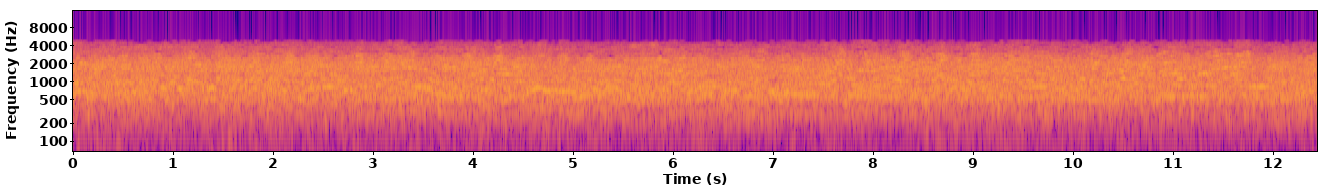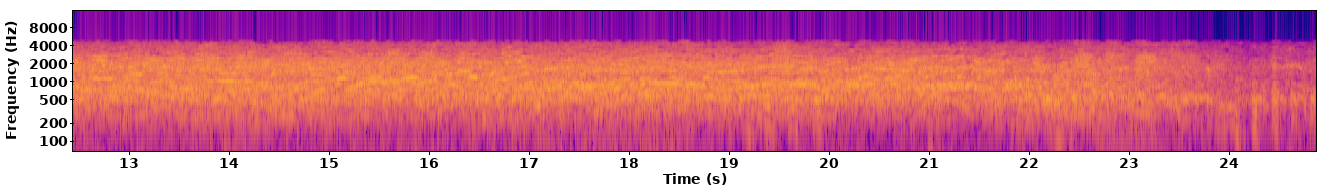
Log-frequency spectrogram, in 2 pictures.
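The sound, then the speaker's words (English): A large crowd of people loudly imitates the quacking of Vrindavan ducks, a dense, continuous jumble of overlapping nasal calls mixed with laughter, sustained for about twenty seconds before trailing off. “and then they would imitate the cracking of the Vrindavan ducks. Everyone. Louder, please.”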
